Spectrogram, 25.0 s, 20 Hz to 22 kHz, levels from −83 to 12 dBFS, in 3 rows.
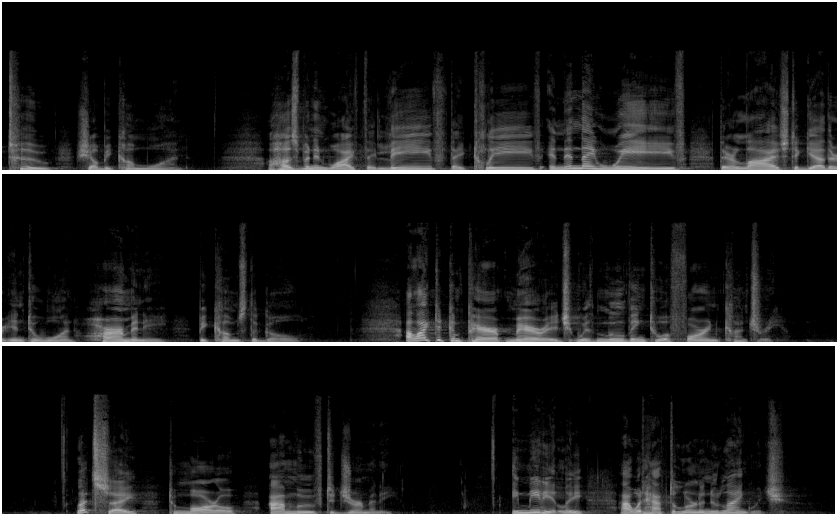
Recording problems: none

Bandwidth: 15.5 kHz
